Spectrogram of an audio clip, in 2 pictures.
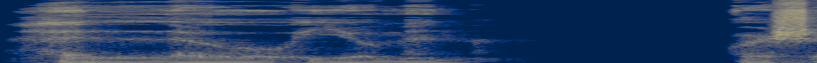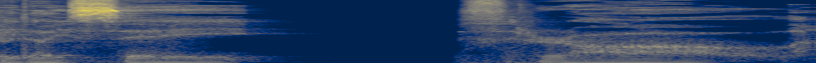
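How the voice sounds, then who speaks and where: Cavernous, extremely deep menacing monster. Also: male voice, flat delivery, vocal fry, darkish tone, exaggerated voice. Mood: taunting. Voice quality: strong voice with a menacing laugh. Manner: slow, taunting, imperious. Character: huge menacing scaly reptilian monster cult leader, arrogant.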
